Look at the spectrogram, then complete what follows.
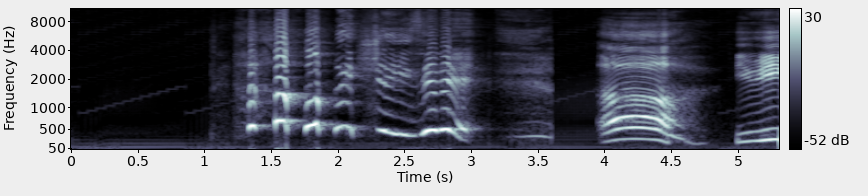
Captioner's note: laughing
